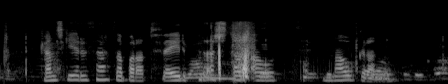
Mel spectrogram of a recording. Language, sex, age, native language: Icelandic, male, 13, Icelandic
